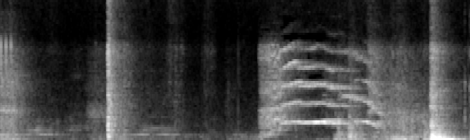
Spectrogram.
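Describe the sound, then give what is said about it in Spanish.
A door clicks open, then a few seconds later shuts with a heavier thud, while voices murmur faintly in the background. “Están todo el día abriendo la puerta y cerrando la puerta como si fuese su habitación.”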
